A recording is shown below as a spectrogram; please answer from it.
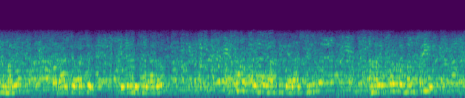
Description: Man publicly speaking in foreign language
